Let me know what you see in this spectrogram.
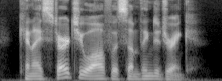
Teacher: Note that rising intonation, it's a yes-no question, offering a choice politely.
